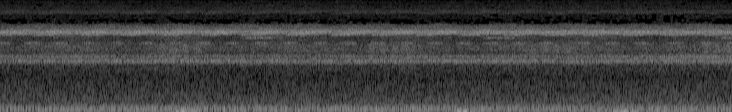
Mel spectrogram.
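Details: Crickets chirp at night as one steady, high, buzzing wall of sound that never breaks, with a faint low-frequency murmur underneath.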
